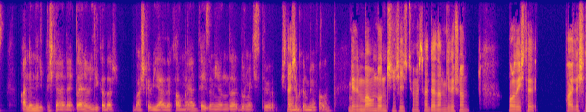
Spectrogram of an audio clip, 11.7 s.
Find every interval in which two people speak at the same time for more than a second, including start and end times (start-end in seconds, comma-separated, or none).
none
